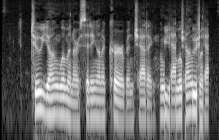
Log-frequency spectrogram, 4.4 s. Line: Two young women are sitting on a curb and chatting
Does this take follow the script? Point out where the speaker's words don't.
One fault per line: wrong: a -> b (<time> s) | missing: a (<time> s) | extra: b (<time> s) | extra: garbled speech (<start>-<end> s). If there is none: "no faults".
extra: garbled speech (3.2-4.2 s)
